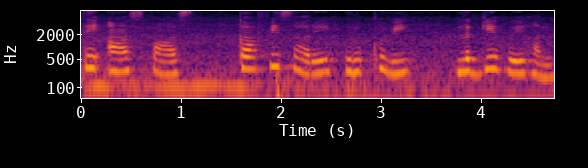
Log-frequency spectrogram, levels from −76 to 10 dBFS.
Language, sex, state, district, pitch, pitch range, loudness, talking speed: Punjabi, female, Punjab, Kapurthala, 245 Hz, 215-280 Hz, -18 LUFS, 125 wpm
